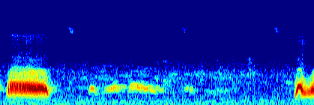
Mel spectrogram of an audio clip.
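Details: Spotted dove in the 'thúc gù' style, used to prompt decoy birds to coo: one long, even, hollow coo, then faint soft murmuring notes, and the start of another wavering note at the end.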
